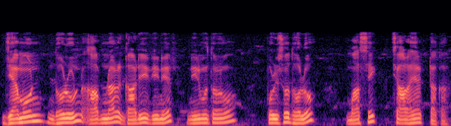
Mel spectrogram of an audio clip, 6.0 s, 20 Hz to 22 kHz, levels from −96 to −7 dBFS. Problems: none marked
